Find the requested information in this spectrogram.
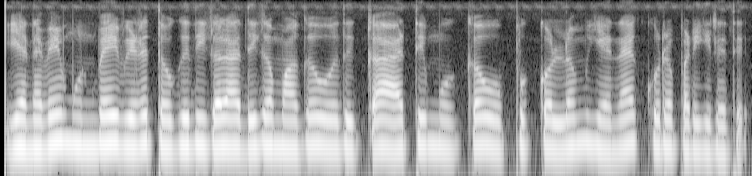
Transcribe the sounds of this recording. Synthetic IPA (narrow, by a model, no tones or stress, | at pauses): ɛnɐʋeːmʊnbɐɪʋɪɽɐt̪ɔɣɯðɪɣɐɭɐðɪɣɐmaːɣɐɔðɯkːɐaːt̪ɪmuːkːɐɔpːɯkːɔɭːɯmɛnɐkuːrɐpːɐɽɯɣɪrɐðɯ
